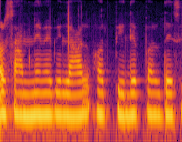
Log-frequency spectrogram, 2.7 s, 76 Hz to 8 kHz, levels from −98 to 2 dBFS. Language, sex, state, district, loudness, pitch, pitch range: Hindi, female, Punjab, Pathankot, -16 LUFS, 190 Hz, 185-195 Hz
